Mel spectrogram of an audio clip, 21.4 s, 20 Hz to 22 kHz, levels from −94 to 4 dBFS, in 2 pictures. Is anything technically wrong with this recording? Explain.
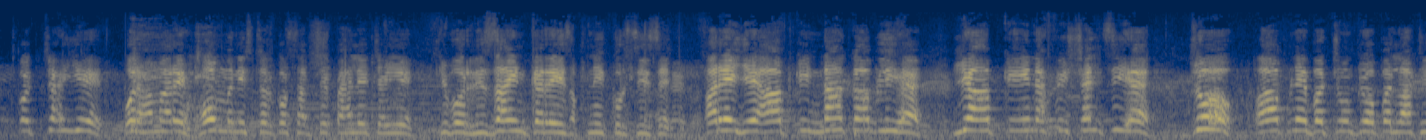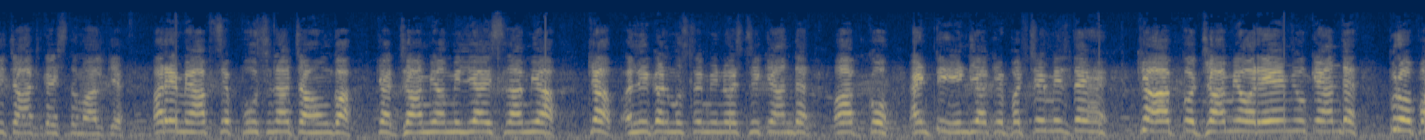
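Yes. From 0.94 s to 20.33 s there's a click roughly every 1.38 s, around fifteen in all. That steady rhythm points to clock drift buffer slips, likely two devices whose clocks disagree by something like 700 ppm, so the buffer between them periodically drops or repeats a block of about 50 samples.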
